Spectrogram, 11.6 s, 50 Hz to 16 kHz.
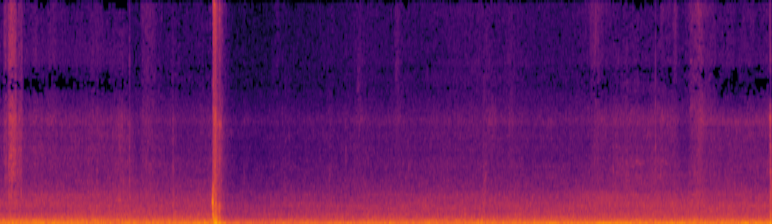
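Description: Holden VZ Commodore V6 engine idling steadily, with one loud sharp thump about three seconds in.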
